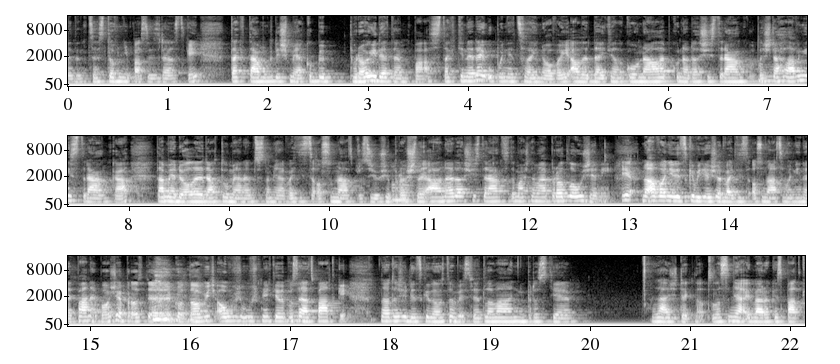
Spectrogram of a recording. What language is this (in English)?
Czech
